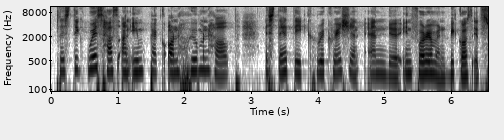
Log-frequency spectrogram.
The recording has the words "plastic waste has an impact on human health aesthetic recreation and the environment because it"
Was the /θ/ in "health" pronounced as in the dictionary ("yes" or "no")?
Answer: no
